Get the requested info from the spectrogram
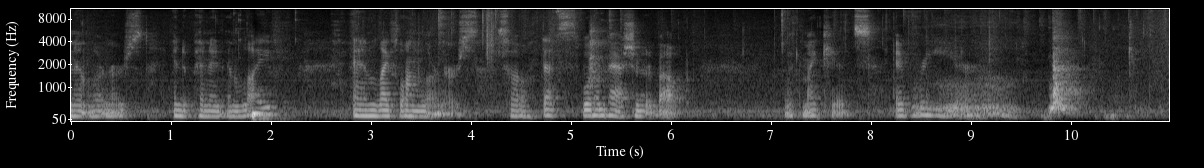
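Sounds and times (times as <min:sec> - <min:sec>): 
speech: 0:00.0 - 0:06.2, 0:07.1 - 0:10.0
dog bark: 0:09.8 - 0:10.2.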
